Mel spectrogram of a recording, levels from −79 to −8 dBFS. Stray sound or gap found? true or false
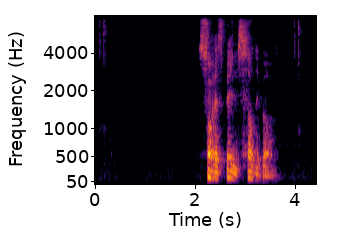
false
